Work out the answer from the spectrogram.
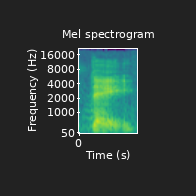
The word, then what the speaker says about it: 得: For instance, 得到, 得到, 获得, 获得, and it's pronounced as day when it means have to, must, or need to.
